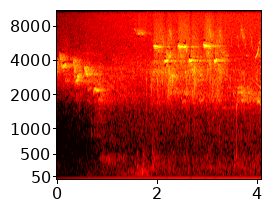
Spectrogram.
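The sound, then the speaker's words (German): A small songbird, a tit, calls repeatedly in short, high, thin notes, a few quick chirps in an irregular rhythm over a soft outdoor background hiss. “Cool, Meise.”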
